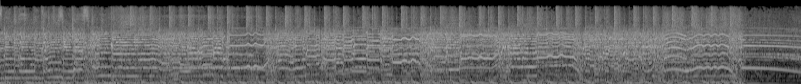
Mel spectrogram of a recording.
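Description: Lead electric guitar solo on a Telecaster-style guitar: fast picked runs with string bends and vibrato over a rhythmic backing track. Near the end the backing drops away, leaving one long held note that then slides down in pitch.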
